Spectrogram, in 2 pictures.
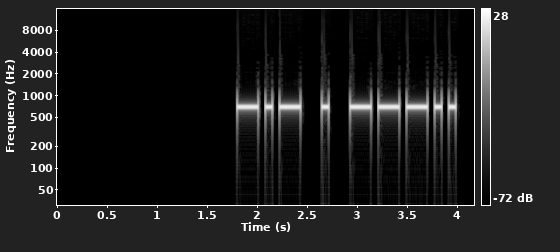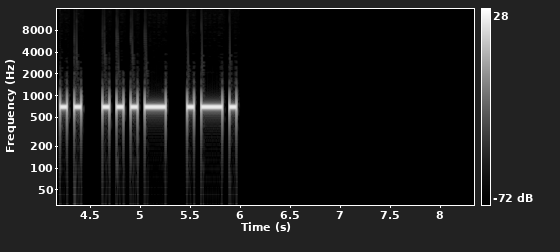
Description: Morse code, heard as a keyed tone, about 17 wpm, 700 Hz. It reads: KE8IVR
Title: USA Call Signs - 6 Characters - Repeated 2x - 17wpm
